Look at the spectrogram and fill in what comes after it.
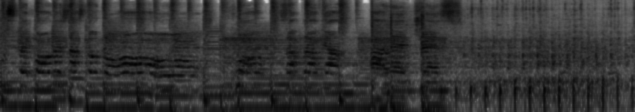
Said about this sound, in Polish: A skoro mowa o dźwiękach, no to w czasie żniw oczywiście wszechobecny szum, warkot kombajnów i traktorów.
